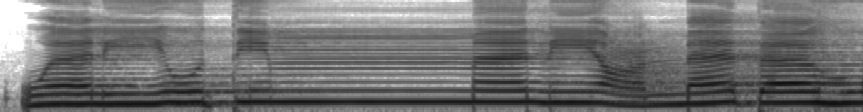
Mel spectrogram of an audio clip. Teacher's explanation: Kemudian mimnya gunnah musyaddadah karena mim bertasydid. Cara bacanya dengung, bunyi M tahan sampai ada suara masuk hidung. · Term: ghunnah musyaddadah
